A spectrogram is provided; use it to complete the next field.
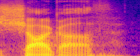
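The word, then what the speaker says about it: shoggoth: sure who this is a saga or shoghoth i've always pronounced it shaggoth but who who who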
